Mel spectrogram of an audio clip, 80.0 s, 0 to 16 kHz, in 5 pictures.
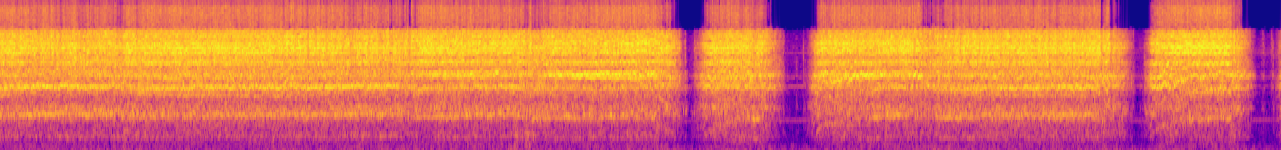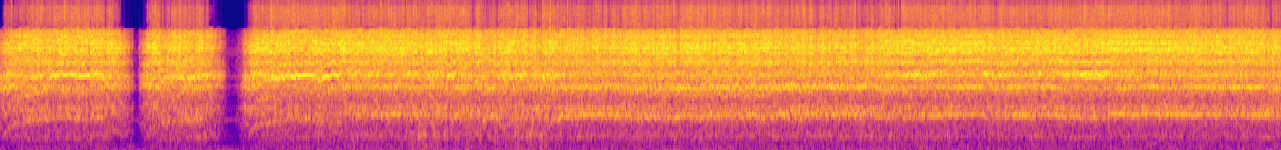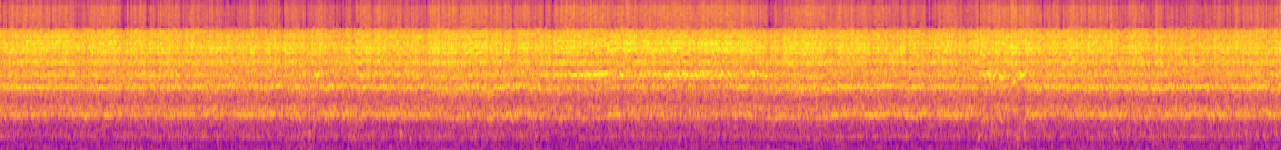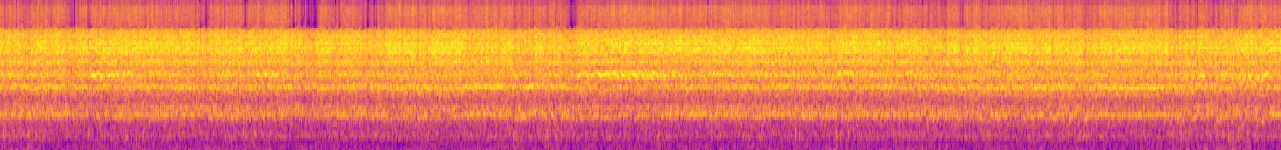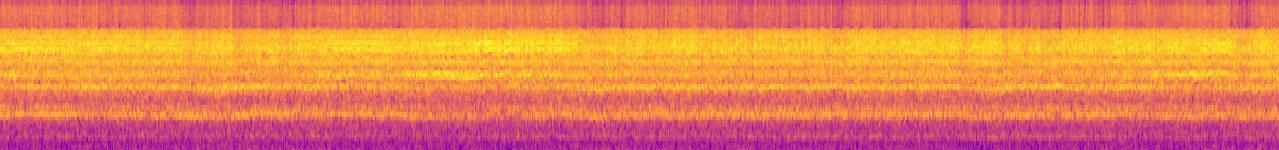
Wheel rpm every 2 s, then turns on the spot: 220, 210, 220, 210, 90, 180, 190, 100, 130, 130, 220, 210, 210, 230, 230, 230, 230, 230, 230, 220, 220, 230, 240, 230, 230, 230, 220, 220, 230, 230, 210, 220, 230, 230, 220, 220, 230, 230, 230, 230.
14-16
